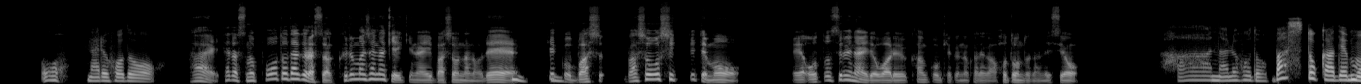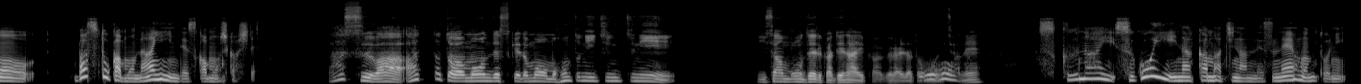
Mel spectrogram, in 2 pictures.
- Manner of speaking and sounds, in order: none
- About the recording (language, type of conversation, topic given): Japanese, podcast, 自然の中で最も感動した体験は何ですか？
